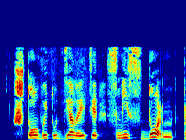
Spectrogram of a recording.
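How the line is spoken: Growl. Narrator (Russian): прорычал он

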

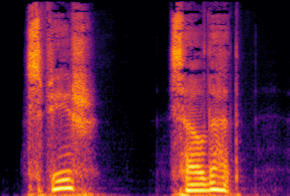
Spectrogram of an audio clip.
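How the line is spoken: Cheerful husky voice. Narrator (Russian): раздался веселый хрипловатый голос

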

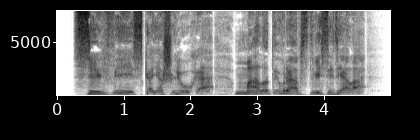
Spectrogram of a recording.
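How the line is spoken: Growled. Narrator (Russian): прорычал Зойт

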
